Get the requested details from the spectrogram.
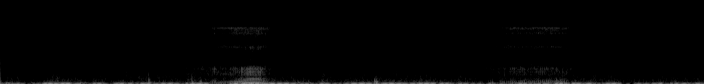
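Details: Two loud, rattling snores about three seconds apart, each on a breath in, over steady room noise, from a sleeper who has a cold: snoring.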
